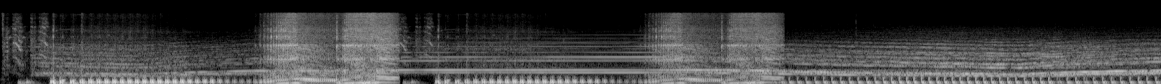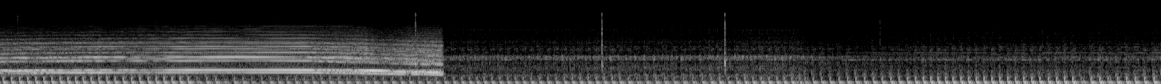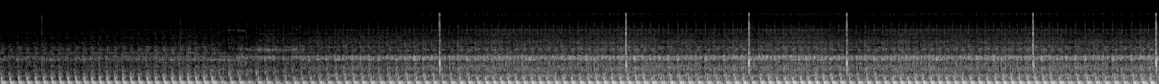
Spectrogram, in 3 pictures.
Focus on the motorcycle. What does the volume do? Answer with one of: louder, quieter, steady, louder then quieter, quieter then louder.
quieter then louder.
